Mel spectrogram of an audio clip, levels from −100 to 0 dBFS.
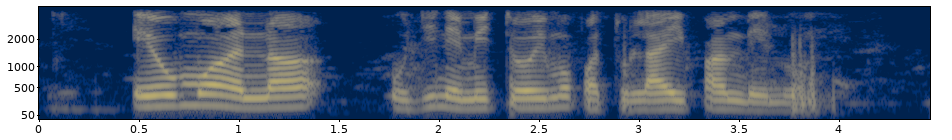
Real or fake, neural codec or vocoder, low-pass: real; none; 3.6 kHz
